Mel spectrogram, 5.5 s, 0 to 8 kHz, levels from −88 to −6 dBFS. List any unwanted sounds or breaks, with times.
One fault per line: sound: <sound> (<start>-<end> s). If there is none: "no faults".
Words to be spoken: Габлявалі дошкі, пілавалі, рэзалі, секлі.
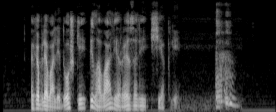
sound: throat clearing (4.3-4.8 s)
